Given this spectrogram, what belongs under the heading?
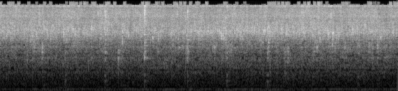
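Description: Masala-coated pomfret fish frying in oil, a fairly quiet, even, continuous sizzle with light crackling pops, close and without talk.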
